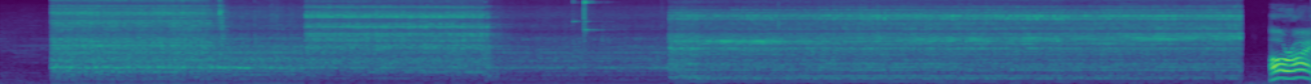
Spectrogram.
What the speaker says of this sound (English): I cleaned it up with an abrasive wheel on a Dremel, and then I also cleaned the sides up with a belt sander.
